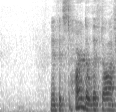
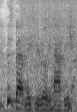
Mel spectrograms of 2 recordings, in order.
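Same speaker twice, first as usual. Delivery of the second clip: louder, thrilled and beaming; delighted; 3 semitones higher, 10 dB louder than usual. Real, not acted. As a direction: gush about how happy it makes you. Delighted about her fiber bat.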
